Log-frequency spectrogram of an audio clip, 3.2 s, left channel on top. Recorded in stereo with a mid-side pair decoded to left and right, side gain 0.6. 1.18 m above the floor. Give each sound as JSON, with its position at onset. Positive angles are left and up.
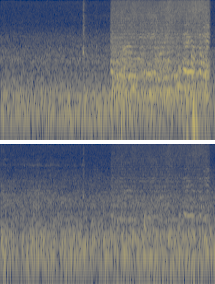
{"t": 1.6, "sound": "frying", "azimuth_deg": 70}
